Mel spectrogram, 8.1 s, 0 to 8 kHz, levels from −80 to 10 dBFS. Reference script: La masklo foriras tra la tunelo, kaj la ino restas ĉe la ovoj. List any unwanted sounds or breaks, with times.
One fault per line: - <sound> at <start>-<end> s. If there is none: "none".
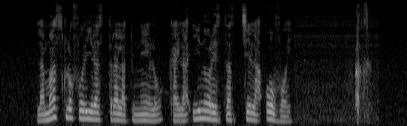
- sneeze at 7.0-7.4 s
